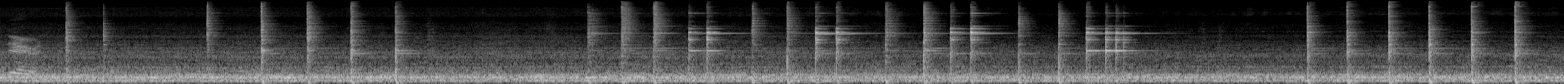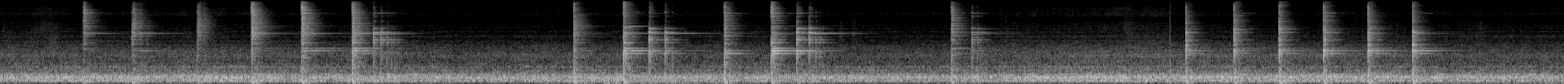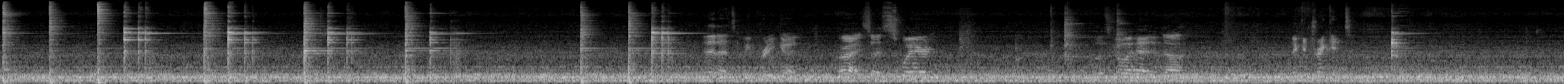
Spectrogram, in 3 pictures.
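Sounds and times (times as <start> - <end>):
steady low hum: 0.0 - 46.9
hammer blows on anvil: 0.5 - 4.5, 5.8 - 12.0, 13.0 - 15.6, 16.4 - 20.0, 21.4 - 24.4, 25.1 - 26.0, 27.4 - 30.6, 31.3 - 36.4, 37.0 - 38.6, 45.1 - 45.9
anvil ringing: 0.6 - 1.4, 2.0 - 4.3, 5.8 - 11.9, 16.4 - 20.0, 21.4 - 24.4, 25.2 - 26.0, 27.4 - 30.4, 31.3 - 36.3, 37.1 - 38.6, 45.1 - 45.9.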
